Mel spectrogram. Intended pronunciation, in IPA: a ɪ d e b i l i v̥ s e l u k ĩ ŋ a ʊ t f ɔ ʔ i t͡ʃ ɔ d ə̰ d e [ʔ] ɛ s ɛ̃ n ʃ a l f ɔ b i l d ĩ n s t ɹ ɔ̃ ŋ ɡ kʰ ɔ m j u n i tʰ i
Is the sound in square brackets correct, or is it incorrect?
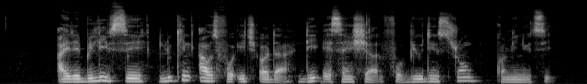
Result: correct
